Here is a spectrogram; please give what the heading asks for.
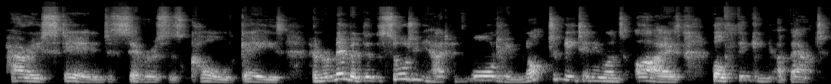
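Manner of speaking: usual speaking voice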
